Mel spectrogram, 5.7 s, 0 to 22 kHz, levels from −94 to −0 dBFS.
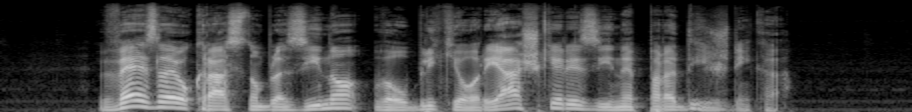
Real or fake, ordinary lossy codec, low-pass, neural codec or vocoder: fake; none; 19.8 kHz; vocoder, 48 kHz, 128 mel bands, Vocos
